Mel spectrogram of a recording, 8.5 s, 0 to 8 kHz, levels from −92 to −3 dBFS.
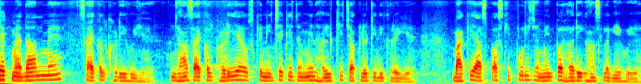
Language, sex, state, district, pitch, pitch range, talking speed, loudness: Hindi, male, Chhattisgarh, Sukma, 130 Hz, 120-145 Hz, 220 wpm, -17 LUFS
